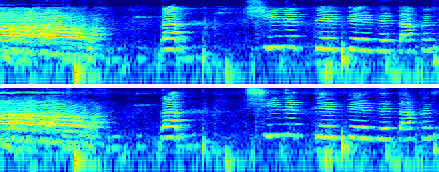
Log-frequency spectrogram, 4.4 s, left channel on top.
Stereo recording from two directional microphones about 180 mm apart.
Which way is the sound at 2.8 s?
Centre (ahead or behind).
